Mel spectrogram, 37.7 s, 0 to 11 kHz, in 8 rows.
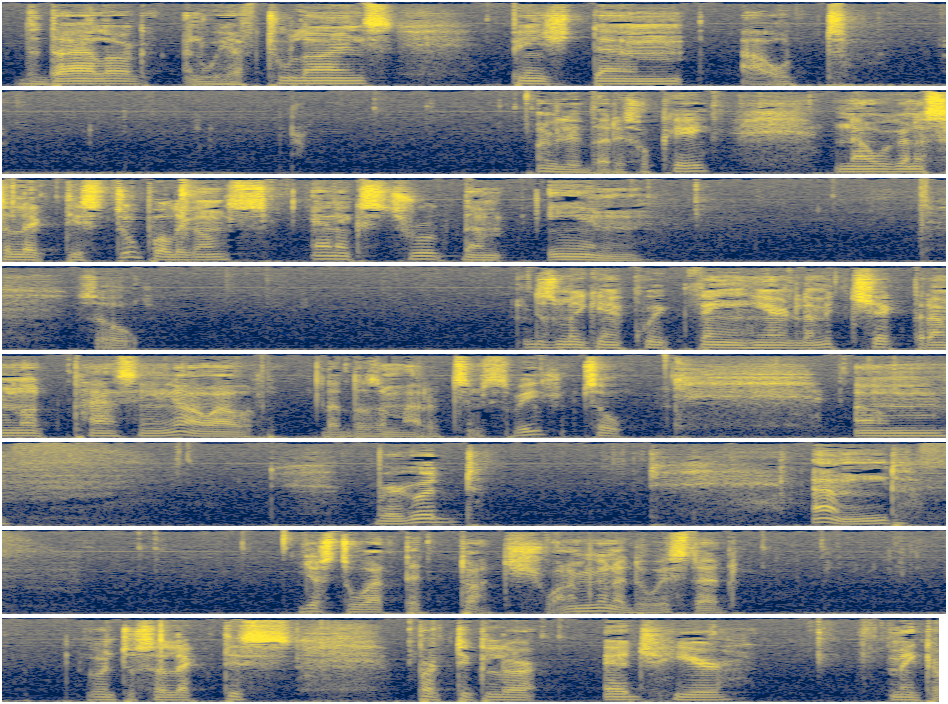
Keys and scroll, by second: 8.8 4, 16.9 F3, 22.1 F3, 34.3 2, 36.2 alt+r.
